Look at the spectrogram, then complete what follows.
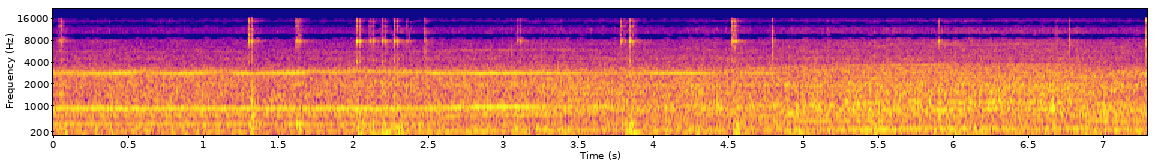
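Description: Electric hand mixer running steadily with a motor whine, its beaters whipping liquid cream in a glass bowl. A few light clicks come from the beaters knocking the bowl.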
